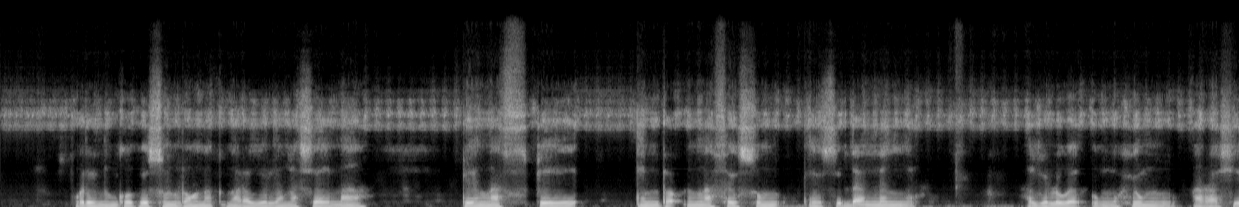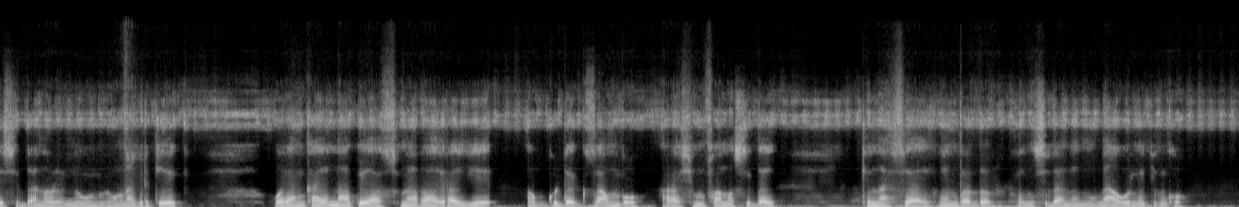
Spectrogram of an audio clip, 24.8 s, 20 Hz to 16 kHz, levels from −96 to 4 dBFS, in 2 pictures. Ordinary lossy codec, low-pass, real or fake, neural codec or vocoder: none; 14.4 kHz; fake; autoencoder, 48 kHz, 32 numbers a frame, DAC-VAE, trained on Japanese speech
